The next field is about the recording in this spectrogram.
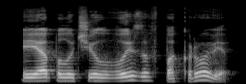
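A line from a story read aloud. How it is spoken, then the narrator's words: Cold male remark. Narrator (Russian): холодно заметил он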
